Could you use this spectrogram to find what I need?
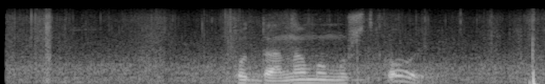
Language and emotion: Russian, neutral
